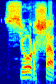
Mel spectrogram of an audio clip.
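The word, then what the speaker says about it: Saoirse: Почему оно пишется так, а читается вот Серша? Потому что ни один американец его так не прочитает.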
